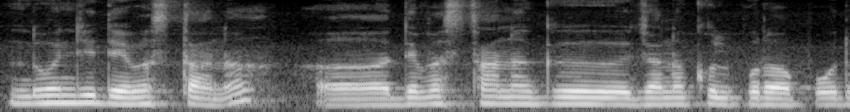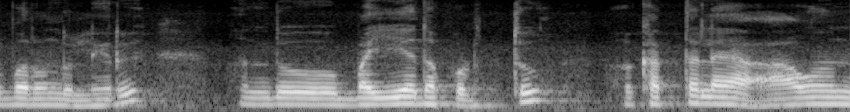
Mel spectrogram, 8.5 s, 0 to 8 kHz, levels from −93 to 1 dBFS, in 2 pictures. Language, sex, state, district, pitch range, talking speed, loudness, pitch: Tulu, male, Karnataka, Dakshina Kannada, 130-145 Hz, 100 wpm, -16 LUFS, 140 Hz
